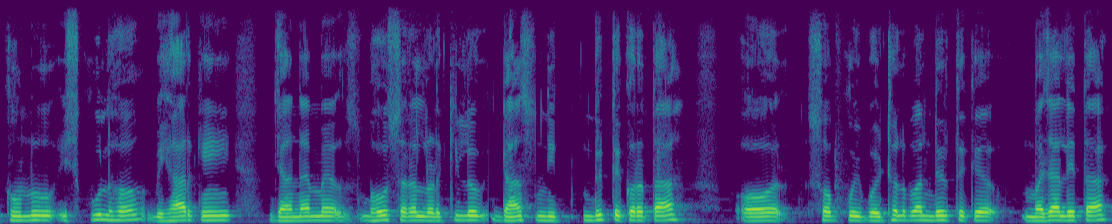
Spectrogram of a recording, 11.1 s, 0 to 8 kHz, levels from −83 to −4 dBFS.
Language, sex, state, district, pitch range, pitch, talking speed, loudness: Bhojpuri, male, Bihar, East Champaran, 145-155 Hz, 150 Hz, 130 wpm, -22 LUFS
